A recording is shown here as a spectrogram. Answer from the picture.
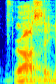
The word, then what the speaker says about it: Rossi: Is it Rossi? – Rossi, yep. – Okay, like the firework people. – That's Rossi. It's R-O-S-S-I.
